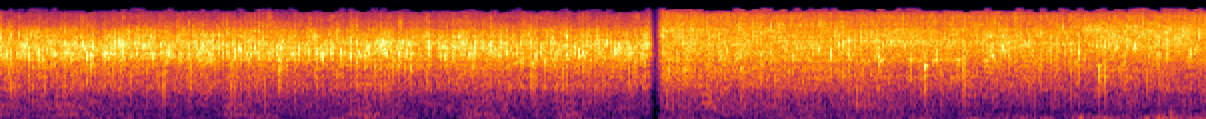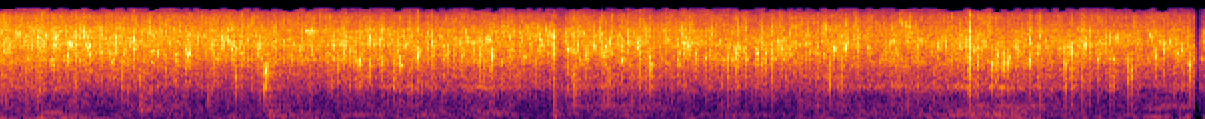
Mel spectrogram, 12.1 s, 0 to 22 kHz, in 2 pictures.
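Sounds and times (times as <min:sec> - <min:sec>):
hot oil sizzling in a frying pan: 0:00.0 - 0:12.0.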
